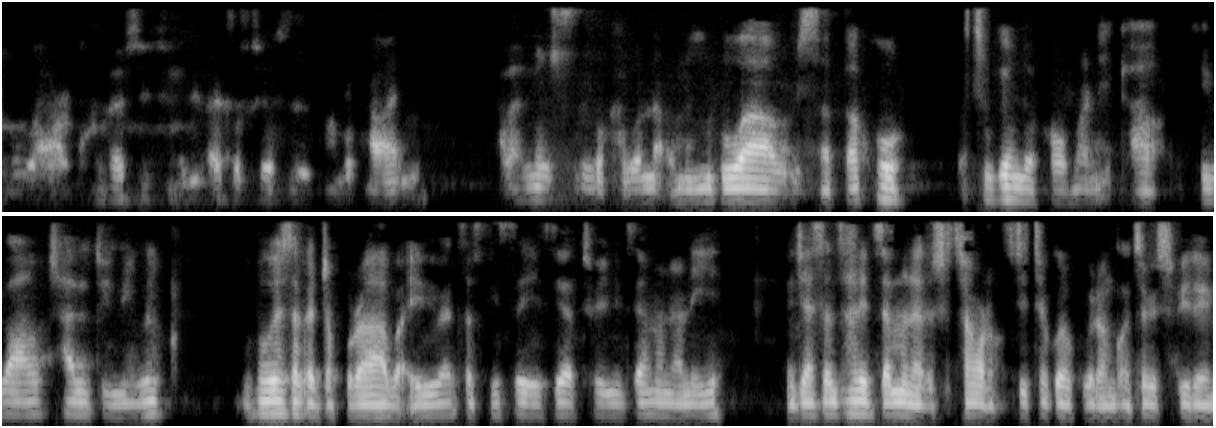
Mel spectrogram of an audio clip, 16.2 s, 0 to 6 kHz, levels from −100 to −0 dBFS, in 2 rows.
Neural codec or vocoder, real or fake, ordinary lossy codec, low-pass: codec, 24 kHz, 1.2 kbps, DualCodec; fake; MP3, 48 kbps; 5.4 kHz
